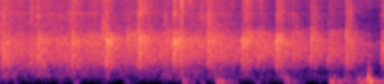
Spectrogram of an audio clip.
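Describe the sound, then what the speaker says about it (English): An audience at a fair in Lafia, Nasarawa State claps after a welcome address, a moderate, loose patter of hands that carries on steadily throughout. "Please, can we give her a round of applause again?"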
